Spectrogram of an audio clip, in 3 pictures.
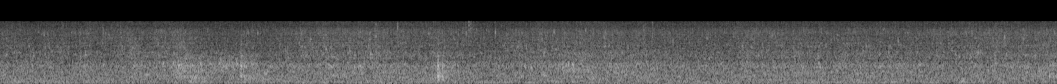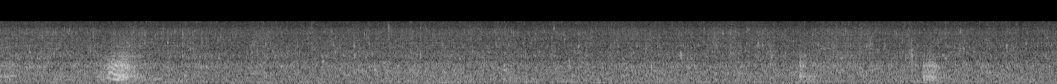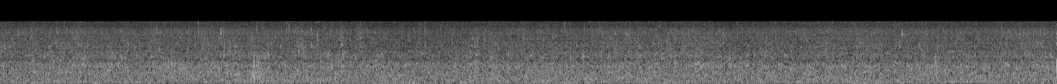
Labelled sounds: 11.6	11.9	croaking sound likely from a nearby submerged object, 0.78 to 1.2 kHz

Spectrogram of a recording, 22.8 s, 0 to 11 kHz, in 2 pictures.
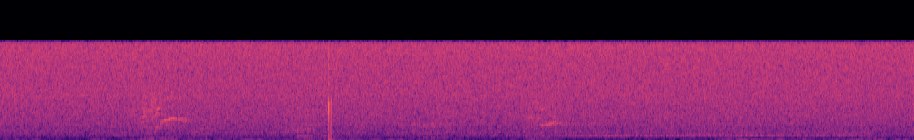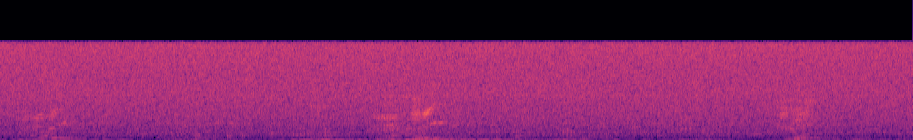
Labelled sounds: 2.0	2.4	humpback whale, 1.3 to 1.8 kHz
6.7	7.1	humpback whale, 1.1 to 1.5 kHz
16.1	17.1	humpback whale, 1.2 to 2.6 kHz

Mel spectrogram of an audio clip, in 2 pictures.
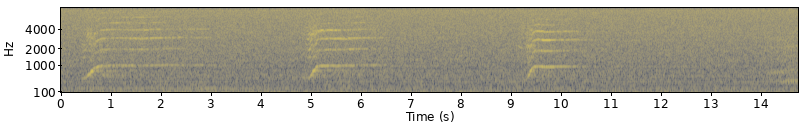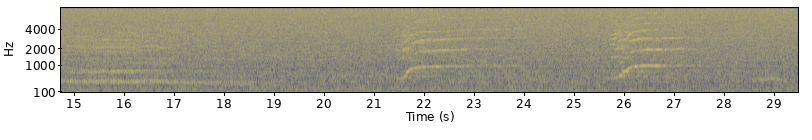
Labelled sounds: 0.6	2.5	humpback whale, 0.80 to 6.0 kHz
5.0	6.1	humpback whale, 0.80 to 5.1 kHz
9.3	10.1	humpback whale, 0.80 to 4.8 kHz
16.4	16.7	humpback whale, 2.2 to 2.3 kHz
21.4	23.0	humpback whale, 0.80 to 3.7 kHz
24.1	24.4	humpback whale, 3.9 to 4.0 kHz
25.7	27.6	humpback whale, 0.80 to 6.8 kHz

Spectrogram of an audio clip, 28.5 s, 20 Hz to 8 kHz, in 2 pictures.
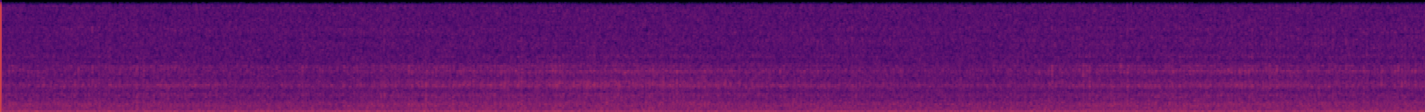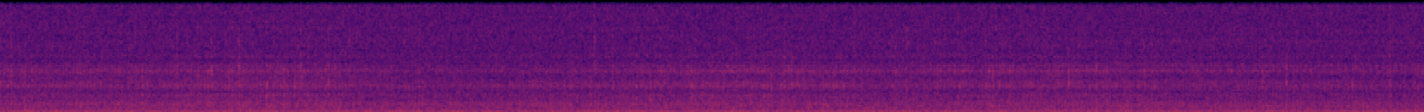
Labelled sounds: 0.0	0.4	vessel noise, 1.9 to 2.1 kHz

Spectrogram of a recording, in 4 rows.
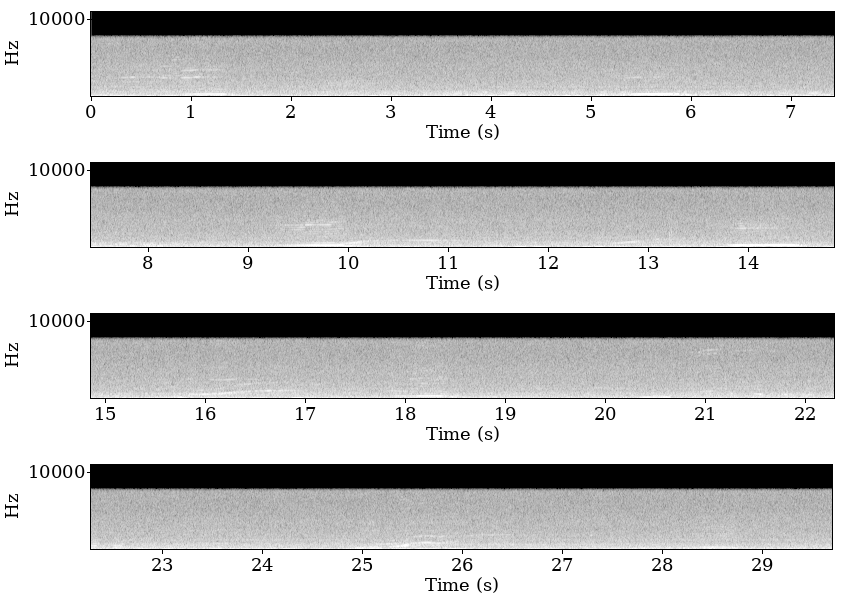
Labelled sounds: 0.9	1.2	humpback whale, 2.4 to 2.6 kHz
9.2	10.9	humpback whale, 0.83 to 3.0 kHz
13.8	14.1	humpback whale, 2.4 to 2.6 kHz
16.0	16.9	humpback whale, 0.80 to 2.6 kHz
25.5	26.5	humpback whale, 0.80 to 2.0 kHz

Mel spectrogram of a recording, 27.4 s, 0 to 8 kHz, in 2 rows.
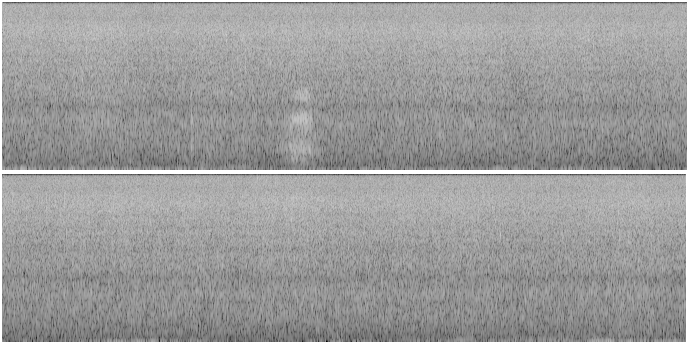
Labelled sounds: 5.7	6.2	croaking sound likely from a nearby submerged object, 0.84 to 1.6 kHz

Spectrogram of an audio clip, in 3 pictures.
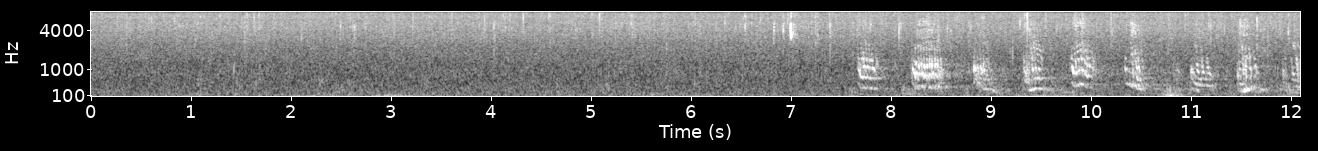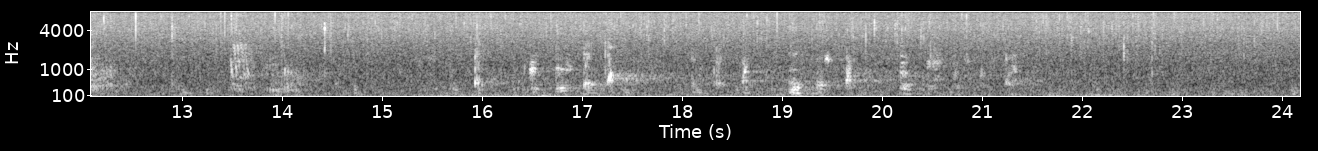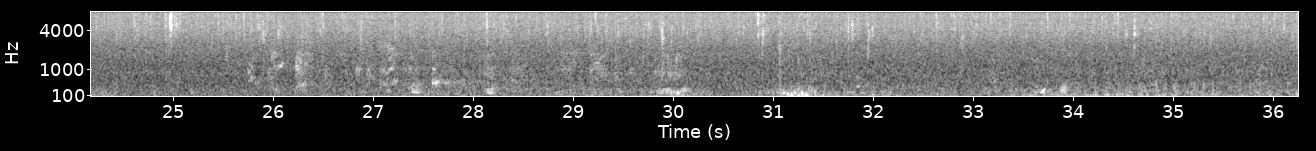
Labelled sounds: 7.6	7.9	humpback whale, 0.78 to 1.6 kHz
8.2	8.5	humpback whale, 0.78 to 1.4 kHz
9.8	10.1	humpback whale, 1.0 to 2.1 kHz
11.0	11.3	humpback whale, 0.78 to 1.2 kHz

